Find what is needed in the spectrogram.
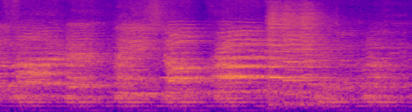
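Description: A choir of third- and fourth-grade children singing together, holding notes that change about every second, loudest in the middle.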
